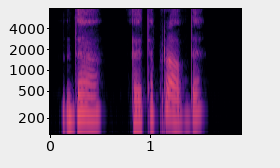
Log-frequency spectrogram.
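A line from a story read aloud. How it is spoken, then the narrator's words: Calm agreement. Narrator (Russian): спокойно согласилась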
